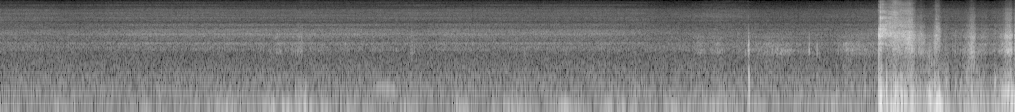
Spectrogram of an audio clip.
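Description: Steady faint rush of a shallow creek and small waterfall. Near the end it is broken by sudden loud, rough bursts of noise on the microphone as the camera is jostled.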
